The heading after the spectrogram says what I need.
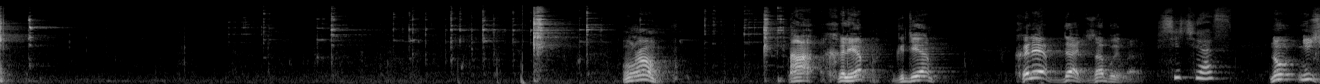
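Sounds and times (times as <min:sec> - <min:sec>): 
spoon clinking against a soup bowl: 0:00.0 - 0:00.8, 0:02.3 - 0:07.9
speech: 0:06.2 - 0:06.7, 0:07.9 - 0:09.4, 0:10.2 - 0:13.1.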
